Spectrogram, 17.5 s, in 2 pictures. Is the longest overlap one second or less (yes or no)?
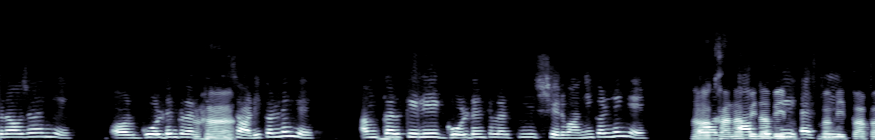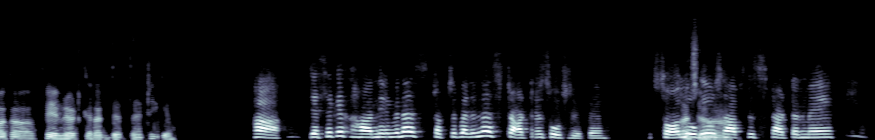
no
